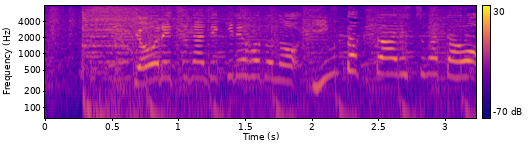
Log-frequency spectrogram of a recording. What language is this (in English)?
Japanese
